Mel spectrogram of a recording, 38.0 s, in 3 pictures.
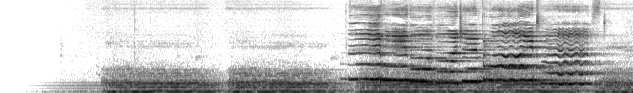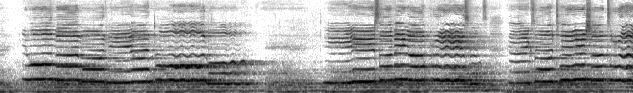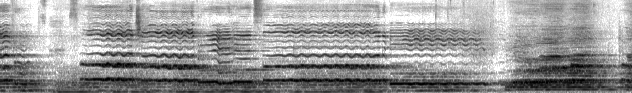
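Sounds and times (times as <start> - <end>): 
choir singing a hymn to Mary: 2.0 - 37.9.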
